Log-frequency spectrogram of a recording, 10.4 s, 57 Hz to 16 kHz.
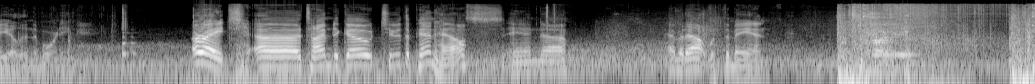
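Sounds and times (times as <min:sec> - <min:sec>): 
speech: 0:00.0 - 0:01.0, 0:01.9 - 0:05.8, 0:06.7 - 0:07.8, 0:08.8 - 0:09.3
pulse grenade explosions in a video game: 0:08.3 - 0:10.3.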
